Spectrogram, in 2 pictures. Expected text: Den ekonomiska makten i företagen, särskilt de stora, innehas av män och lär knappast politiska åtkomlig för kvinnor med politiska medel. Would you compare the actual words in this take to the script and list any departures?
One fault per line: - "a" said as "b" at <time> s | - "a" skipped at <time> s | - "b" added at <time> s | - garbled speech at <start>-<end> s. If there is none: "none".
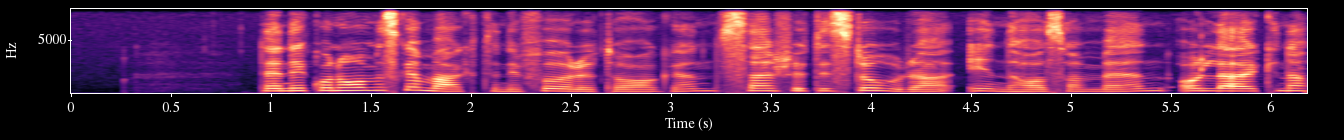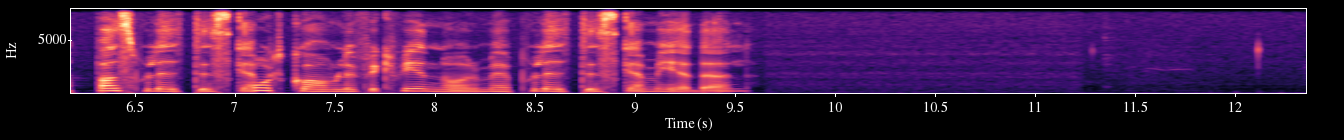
none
